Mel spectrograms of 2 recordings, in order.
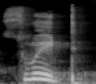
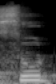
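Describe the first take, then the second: First: It is said like 'sweet', with a w sound. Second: It is said like 'suit', with no w sound. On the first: The speaker calls it right. "वो स्वीट है" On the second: The speaker calls it wrong. "वो सूट नहीं है"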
